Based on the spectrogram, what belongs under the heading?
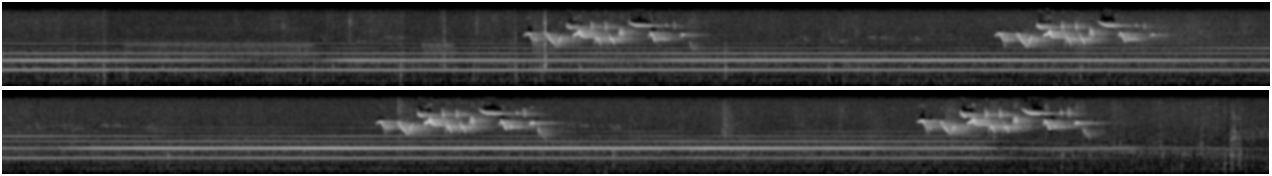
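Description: A songbird repeats a short, fast phrase of descending notes about every five seconds, over a steady tone that fades away near the end.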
